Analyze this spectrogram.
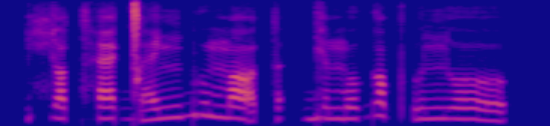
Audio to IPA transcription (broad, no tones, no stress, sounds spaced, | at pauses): ç ɒ tʰ æ ɡ͡ǀ æ ɲ ɡ͡b u m ɒ t | ɡ e m o ɡ ɒ pʼ u ɲ o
